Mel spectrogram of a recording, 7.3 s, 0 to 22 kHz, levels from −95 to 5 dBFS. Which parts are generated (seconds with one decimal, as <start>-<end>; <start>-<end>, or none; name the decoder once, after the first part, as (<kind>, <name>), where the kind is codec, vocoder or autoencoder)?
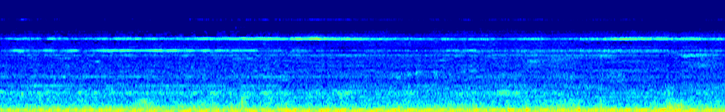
2.8-4.4 (autoencoder, DAC-VAE); 4.9-7.3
